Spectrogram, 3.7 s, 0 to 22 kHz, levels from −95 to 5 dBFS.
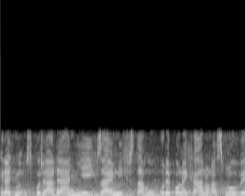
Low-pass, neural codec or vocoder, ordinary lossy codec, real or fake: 7.2 kHz; codec, 16 kHz, 16 kbps, FunCodec, trained on Chinese and English, 50 frames a second; MP3, 96 kbps; fake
